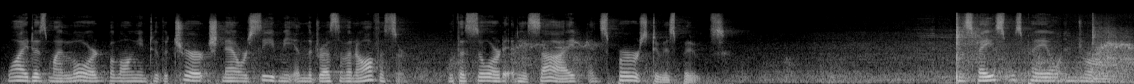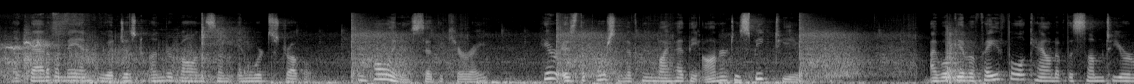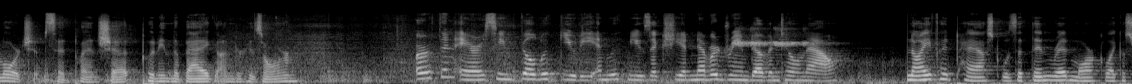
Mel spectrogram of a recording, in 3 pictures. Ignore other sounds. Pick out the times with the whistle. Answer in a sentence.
You can hear the whistle from 30.0 to 30.8 s.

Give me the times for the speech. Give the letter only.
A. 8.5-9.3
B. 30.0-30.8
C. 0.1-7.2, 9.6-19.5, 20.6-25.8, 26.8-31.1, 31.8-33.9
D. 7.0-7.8
C.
